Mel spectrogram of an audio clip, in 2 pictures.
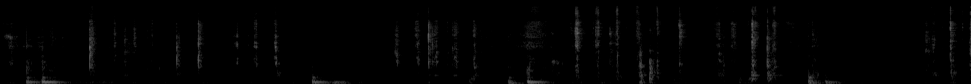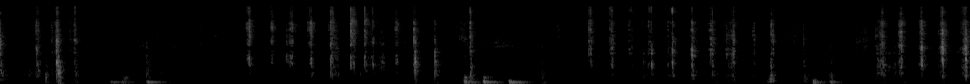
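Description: Foam ink blending tool rubbing over paper edges in quick, faint, scratchy strokes, with a few soft knocks and a short pause about eight seconds in.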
